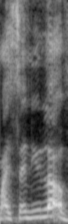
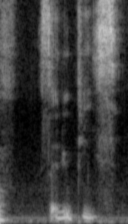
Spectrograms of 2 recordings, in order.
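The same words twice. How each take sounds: First: Said in the usual way. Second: Soft, slow whispered blessing. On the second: Acted. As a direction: breathe the words out slowly.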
